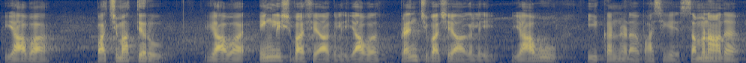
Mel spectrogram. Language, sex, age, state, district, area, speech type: Kannada, male, 45-60, Karnataka, Koppal, rural, spontaneous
